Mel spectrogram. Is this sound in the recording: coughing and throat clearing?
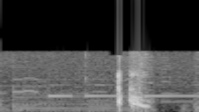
yes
